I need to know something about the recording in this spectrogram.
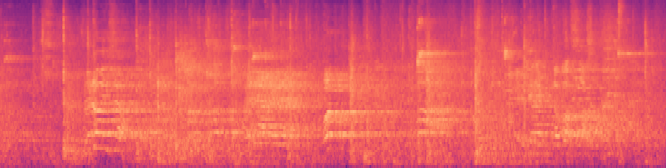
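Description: Men shout to each other in an echoing hall.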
